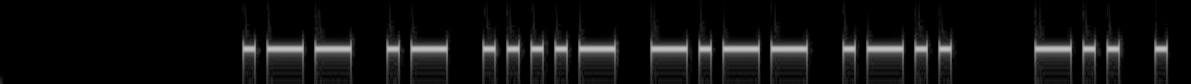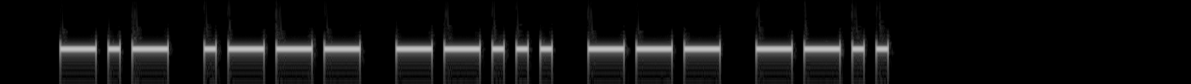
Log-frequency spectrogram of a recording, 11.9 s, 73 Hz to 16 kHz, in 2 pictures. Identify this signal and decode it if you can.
Morse code, heard as a keyed tone, about 20 wpm, 700 Hz. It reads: WA4YL DE KJ7OZ
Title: USA Callsign DE Callsign 20wpm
